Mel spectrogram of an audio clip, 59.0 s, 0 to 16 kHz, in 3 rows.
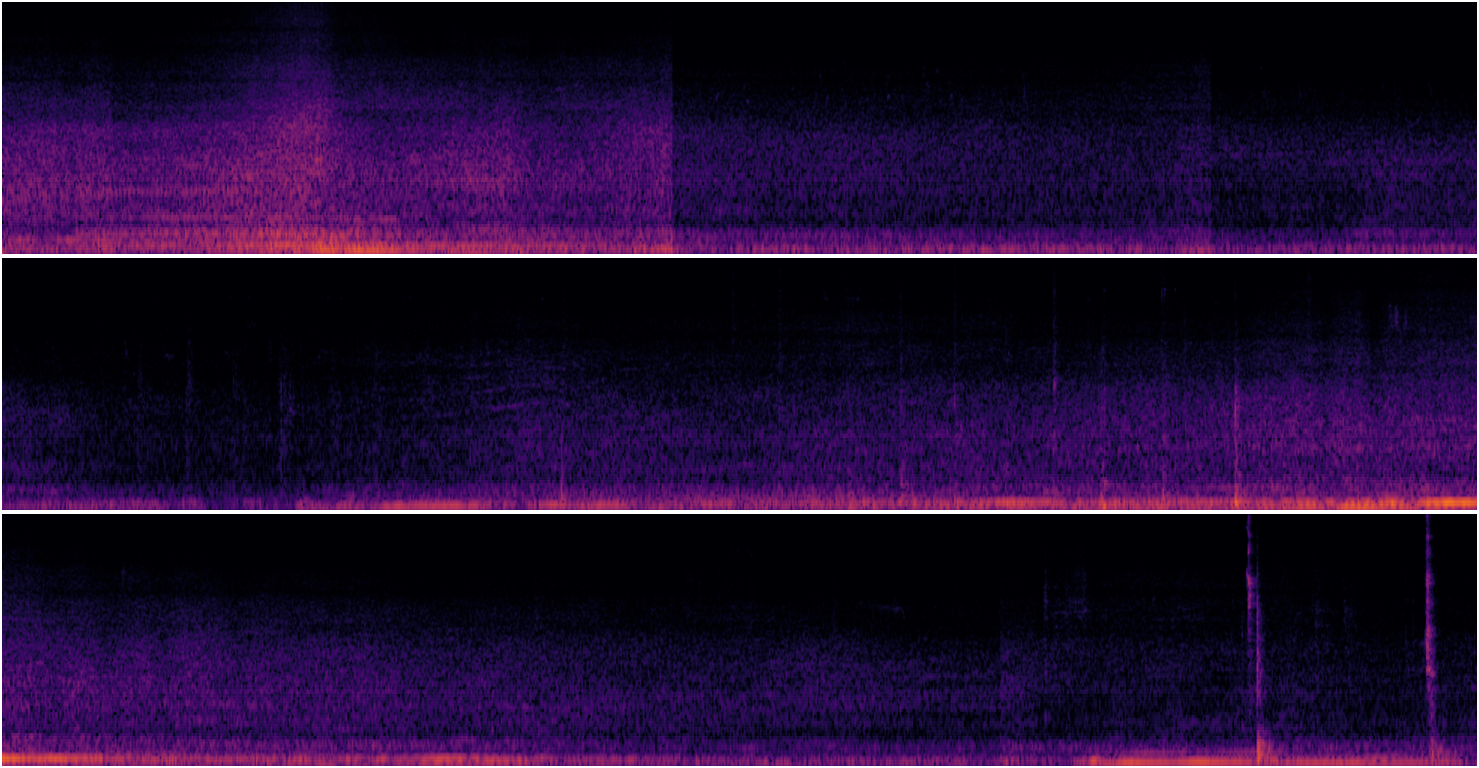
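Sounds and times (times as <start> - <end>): road traffic passing: 0.0 - 59.0
vehicle passing: 23.3 - 50.7.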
